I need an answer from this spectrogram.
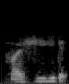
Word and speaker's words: Majeed: joe is absolutely correct the name was westernized at ellis island and majid is the correct pronunciation so congrats joe you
